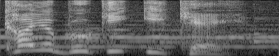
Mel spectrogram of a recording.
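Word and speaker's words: Kayabuki Ikku: of it hmm by cowabunga icky yumiya this is a really strange name who's this cowabunga it's pronounced kaiabuki ek that would be me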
